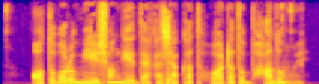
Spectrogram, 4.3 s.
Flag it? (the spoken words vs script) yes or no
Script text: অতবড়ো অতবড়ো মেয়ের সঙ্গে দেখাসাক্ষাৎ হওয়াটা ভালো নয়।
yes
